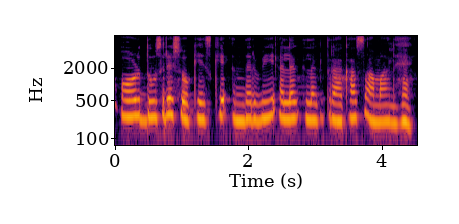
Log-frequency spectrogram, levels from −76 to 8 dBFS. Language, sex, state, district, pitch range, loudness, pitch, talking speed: Hindi, female, Uttar Pradesh, Saharanpur, 225-255 Hz, -15 LUFS, 235 Hz, 160 wpm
